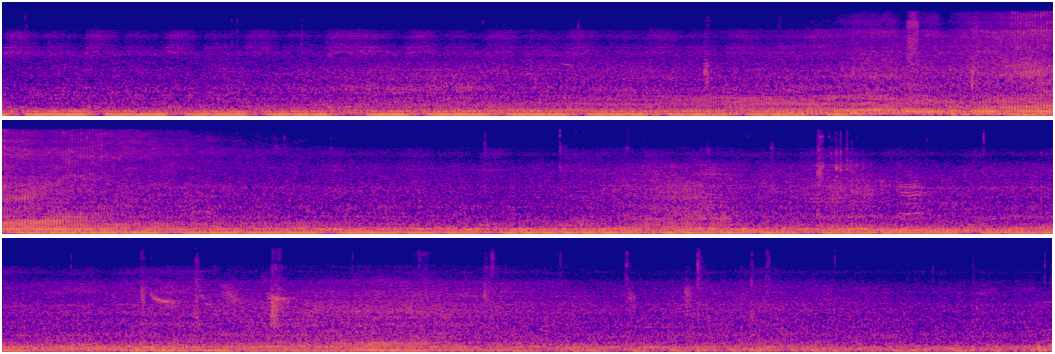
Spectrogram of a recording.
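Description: Outdoor street ambience with music playing, its bass beat strong at first and fading away over the stretch. A vehicle passes about ten seconds in.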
